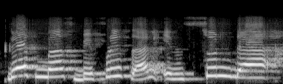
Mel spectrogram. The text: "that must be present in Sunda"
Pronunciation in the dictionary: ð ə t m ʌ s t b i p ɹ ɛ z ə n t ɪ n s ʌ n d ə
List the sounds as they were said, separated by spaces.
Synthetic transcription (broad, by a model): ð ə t m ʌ s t b i f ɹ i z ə n ɪ n s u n d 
